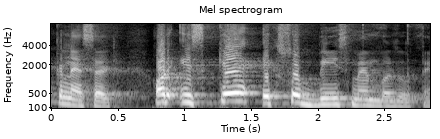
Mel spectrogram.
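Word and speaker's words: Knesset: यहां पे के साइलेंट नहीं है तो इसको बोलते हैं क्नेसेट, और इसके 120 मेंबर्स होते हैं।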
